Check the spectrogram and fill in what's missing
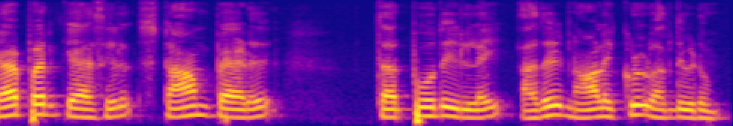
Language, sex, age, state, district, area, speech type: Tamil, male, 18-30, Tamil Nadu, Coimbatore, rural, read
